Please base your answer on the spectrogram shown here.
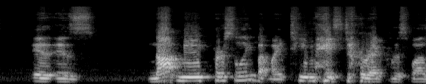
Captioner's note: laughs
